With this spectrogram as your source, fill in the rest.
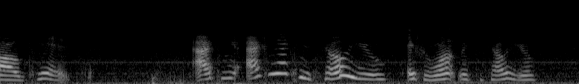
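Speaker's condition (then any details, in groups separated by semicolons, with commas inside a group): Cerebral palsy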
